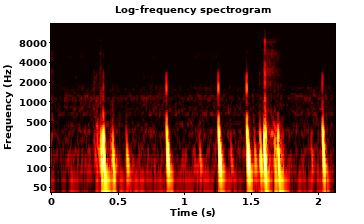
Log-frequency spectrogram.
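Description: Calculator keys being pressed in quick succession: about seven dull taps in two seconds at an uneven pace, as the daily-compounding figure is entered.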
